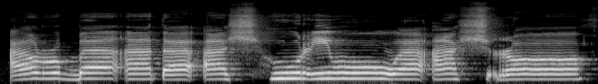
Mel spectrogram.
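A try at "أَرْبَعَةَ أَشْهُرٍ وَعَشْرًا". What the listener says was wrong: Keren. Sekali lagi bagus.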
